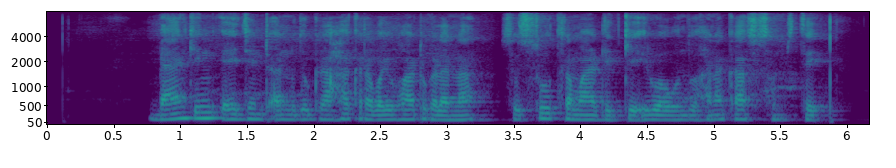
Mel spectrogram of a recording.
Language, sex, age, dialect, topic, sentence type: Kannada, male, 18-24, Coastal/Dakshin, banking, statement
